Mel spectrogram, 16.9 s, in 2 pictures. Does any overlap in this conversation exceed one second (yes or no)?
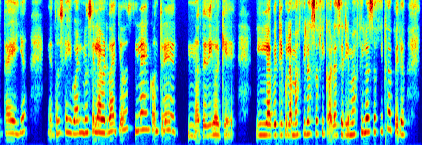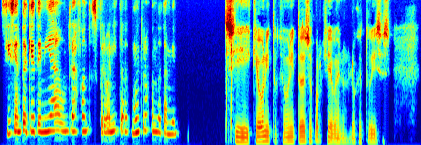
no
